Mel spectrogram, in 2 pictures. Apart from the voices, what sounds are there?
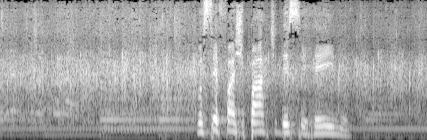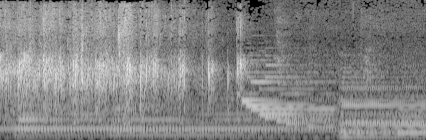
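audience applauding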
